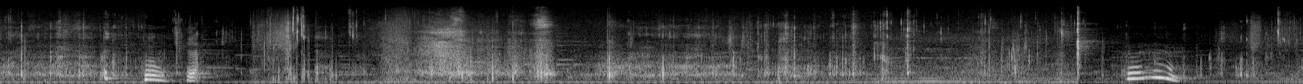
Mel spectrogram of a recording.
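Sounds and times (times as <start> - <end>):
person chewing crunchy food: 0.0 - 13.0.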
